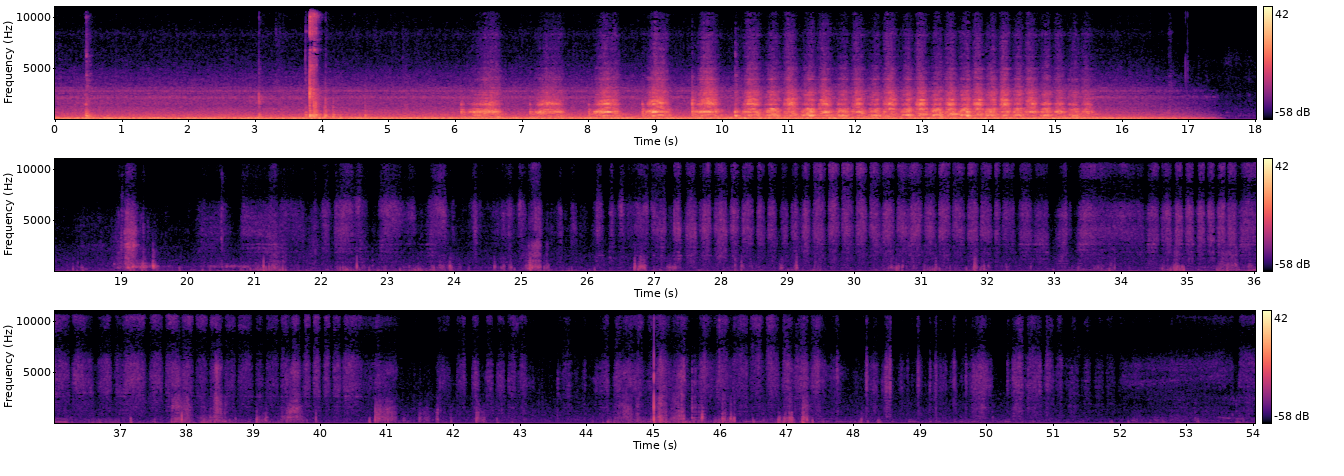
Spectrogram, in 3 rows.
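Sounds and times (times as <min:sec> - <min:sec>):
paper towel rubbing on wood: 0:06.1 - 0:15.6, 0:20.8 - 0:54.0.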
